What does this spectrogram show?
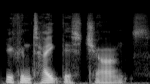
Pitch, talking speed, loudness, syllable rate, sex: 85 Hz, 200 wpm, -20 LUFS, 4.3 syllables/s, male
